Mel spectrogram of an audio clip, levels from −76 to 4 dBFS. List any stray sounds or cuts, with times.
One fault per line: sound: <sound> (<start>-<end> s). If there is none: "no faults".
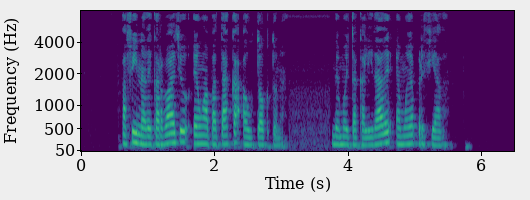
no faults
